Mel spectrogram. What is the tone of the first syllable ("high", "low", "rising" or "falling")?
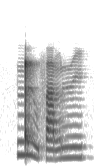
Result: falling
